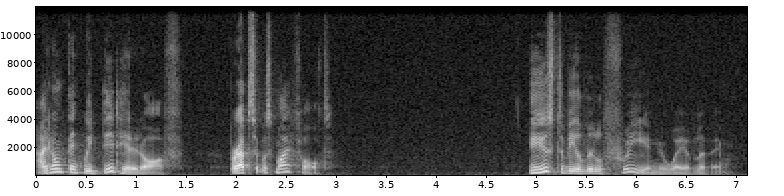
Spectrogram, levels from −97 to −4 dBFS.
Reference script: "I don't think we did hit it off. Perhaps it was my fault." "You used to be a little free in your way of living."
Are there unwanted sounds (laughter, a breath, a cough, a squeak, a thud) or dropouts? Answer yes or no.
no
